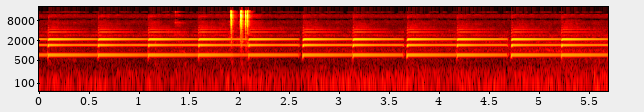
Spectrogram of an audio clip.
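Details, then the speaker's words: 2002 Ford F150 with the key out and the radio staying on: the chime dings steadily about once a second with the wipers off and goes erratic with the wipers on. A fault in the wiper circuit is causing the chime. "there i get a regular ding with them off something's going on in that wiper circuit that's causing this"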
